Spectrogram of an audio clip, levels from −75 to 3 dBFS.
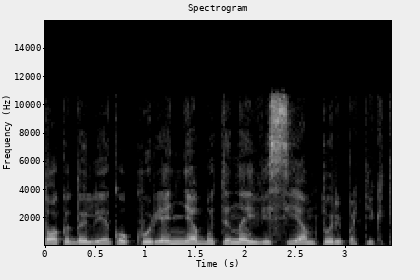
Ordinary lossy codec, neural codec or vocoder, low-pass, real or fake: AAC, 64 kbps; none; 10.8 kHz; real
